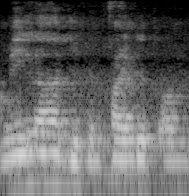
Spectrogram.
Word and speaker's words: Mila: So it's called Mila, like meal with a name. How do you pronounce it? Mila? Yeah, Mila. Mila.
